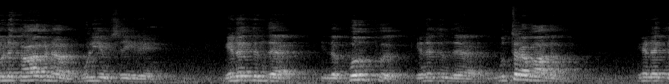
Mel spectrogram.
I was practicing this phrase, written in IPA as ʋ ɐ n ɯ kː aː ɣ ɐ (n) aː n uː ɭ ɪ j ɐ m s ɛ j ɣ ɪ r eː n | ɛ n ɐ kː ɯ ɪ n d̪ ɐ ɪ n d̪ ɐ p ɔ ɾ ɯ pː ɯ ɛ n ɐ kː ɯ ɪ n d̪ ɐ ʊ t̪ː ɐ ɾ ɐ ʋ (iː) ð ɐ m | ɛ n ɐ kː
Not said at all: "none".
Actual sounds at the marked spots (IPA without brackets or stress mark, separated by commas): n, aː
